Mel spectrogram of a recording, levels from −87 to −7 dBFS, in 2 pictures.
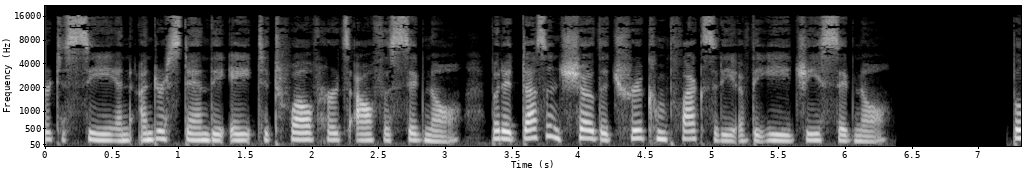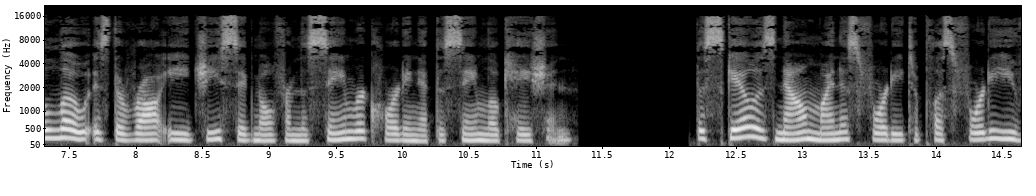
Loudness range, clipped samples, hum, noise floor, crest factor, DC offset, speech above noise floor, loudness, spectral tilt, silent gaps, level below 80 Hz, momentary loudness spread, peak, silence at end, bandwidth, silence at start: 2 LU; under 0.1%; none; under -90 dBFS; 16 dB; under 0.1%; over 68 dB; -22 LUFS; -5 dB/octave; 6.47-7.18 s, 11.40-12.11 s; -56 dBFS; 7 LU; -6 dBFS; 0 s; 16.5 kHz; 0 s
